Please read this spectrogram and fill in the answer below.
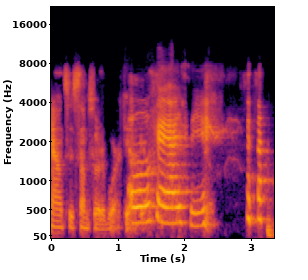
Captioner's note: laughs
